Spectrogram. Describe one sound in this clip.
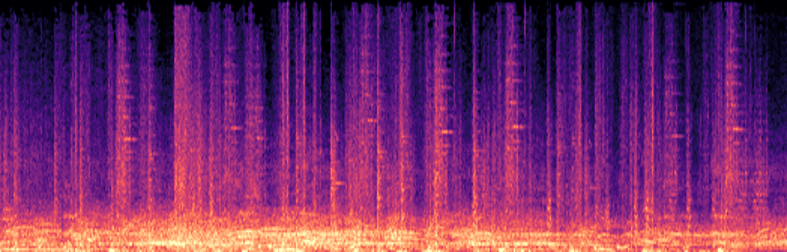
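Swords and maces clash against shields in a crowded melee.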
